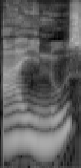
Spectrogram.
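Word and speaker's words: Aïnouz: Kristen Stewart, Josh O'Connor und Al Fanning in Karim Anius I e. Ainus, Entschuldigung, äh, brasilianischer Regisseur, ähm, kannte ich vorher nicht, in Karim Ainus rosebush Pruning.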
